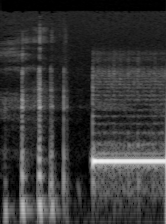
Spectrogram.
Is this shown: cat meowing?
no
